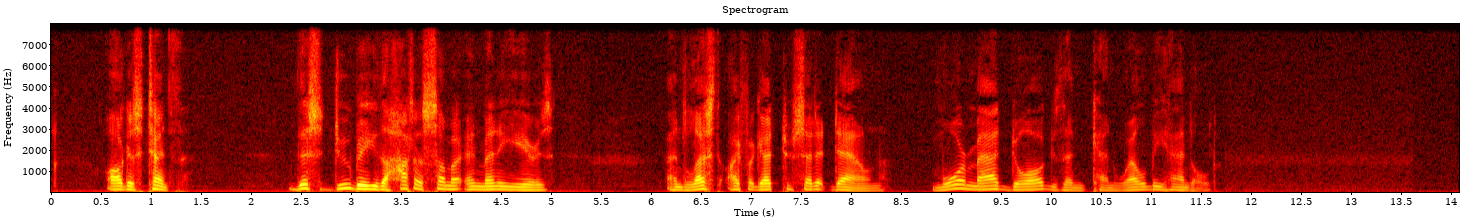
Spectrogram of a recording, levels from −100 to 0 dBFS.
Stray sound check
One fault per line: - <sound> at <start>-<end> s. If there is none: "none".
none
